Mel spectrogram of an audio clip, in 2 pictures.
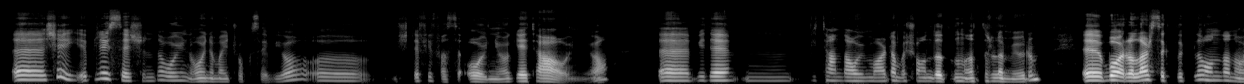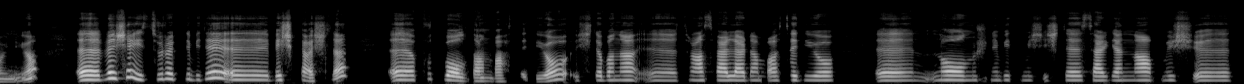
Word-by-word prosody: Iıı, 215 0 +3
şey 235 - -4
PlayStation'da 195 -7 -5
oyun 185 -1 -9
oynamayı 135 -2 -8
çok 125 - -25
seviyor. 195 - -11
Iıı, 170 -1 -11 0.2
işte 160 -10 -15
FIFA 155 -7 -18
s 120 - -17
oynuyor, 125 -1 -5
GTA 150 - +2
oynuyor. 70 -3 -11 0.5
Eee, 175 -1 +1
bir 185 0 -14
de, 185 0 +4
ımm, 170 0 -22 0.2
1 180 - -25
tane 175 -1 -6
daha 170 -1 -1
oyun 165 -1 -8
vardı 160 +4 -3
ama 160 -3 -11
şu 160 0 -11
anda 155 -1 0
adını 155 0 -2
hatırlamıyorum. 145 - -4 0.4
Eee, 185 0 +10
bu 200 - +12
aralar 180 +3 +9
sıklıkla 190 0 -6
ondan 190 -4 -3
oynuyor. 130 -3 -4 0.5
Iıı, 210 +2 +7
ve 280 0 +7
şey 285 -5 +3
sürekli 245 +1 -4
bir 215 - -12
de, 275 - 0 0.2
eee, 210 -2 0
Beşiktaşlı, 205 - -1 0.4
eee, 210 0 +3
futboldan 175 - 0
bahsediyor. 140 - -2
İşte 195 +2 -8
bana, 200 0 0
ııı, 185 0 -6
transferlerden 195 0 0
bahsediyor. 195 0 -3 0.4
Eee, 185 +1 0
ne 190 +3 -14
olmuş? 200 -1 +1
Ne 195 0 -16
bitmiş? 195 -2 -15
İşte 195 +2 -5
Sergen 190 0 -2
ne - - -7
yapmış? 195 0 -2
Iıı, 185 0 -5
185 Hz, 145 wpm, -23 LUFS, 165-200 Hz, 0.5 s, bu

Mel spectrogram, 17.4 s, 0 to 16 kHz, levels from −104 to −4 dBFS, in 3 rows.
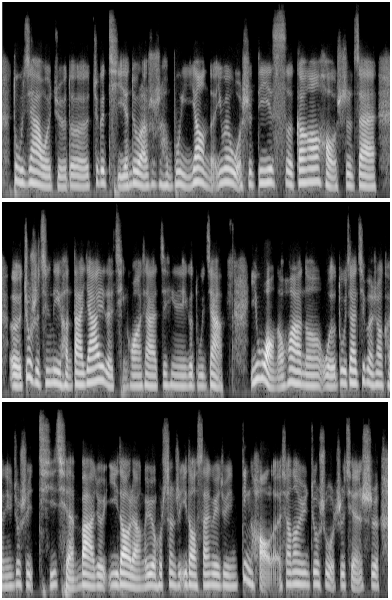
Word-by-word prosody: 度 220 -4 0
假， 195 -2 +2
我 150 -2 0
觉 145 -1 -6
得 150 -1 -2
这 210 - -9
个 200 - +1
体 145 -4 -6
验 155 +1 0
对 195 - 0
我 175 - +4
来 150 - +1
说 180 +3 -8
是 175 0 -8
很 160 -2 -6
不 185 +2 -2
一 150 -3 -6
样 215 -5 +4
的。 - - -9
因 190 +4 -4
为 215 - +3
我 195 - 0
是 185 - -5
第 200 +4 -3
1 210 - +3
次， 190 -3 -4
刚 205 +4 +4
刚 220 +1 +4
好 150 -8 0
是 165 +2 -4
在 150 -2 +1 0.3
呃， 155 -1 +3
就 285 - +1
是， 200 -7 -1
经 200 +4 -3
历 190 -3 +1
很 160 -3 -3
大 180 -1 +4
压 210 +5 +5
力 235 - +3
的 155 -6 -1
情 135 -2 -12
况 155 0 -2
下， 155 -3 0
进 170 +2 -8
行 165 -2 -6
的 155 - -4
一 - - -6
个 160 0 -3
度 155 0 -8
假。 165 +1 0 0.4
以 225 +5 0
往 245 - +7
的 140 +3 -4
话 200 0 +4
呢， 160 -3 -2
我 155 -1 -1
的 - - +1
度 200 -1 -1
假 200 0 +3
基 225 +5 -6
本 195 -4 -1
上 175 -1 -1
肯 150 -3 -7
定 155 +1 -7
就 185 +1 -5
是 170 -2 -5
提 170 +2 -6
前 130 -4 -1
吧， 165 -4 +7
就 155 -1 0
1 170 +1 -4
到 170 -3 +7
2 135 -1 0
个 150 - -5
月， 165 -1 +3
或 160 - -6
者 - - -11
甚 180 -3 -4
至 165 - -6
1 175 - -4
到 170 -3 +3
3 170 +2 -2
个 170 - -1
月 165 - 0
就 165 0 -5
已 - - -2
经 155 +1 -7
定 240 -7 -3
好 175 - +1
了。 - - -8
相 185 -1 -3
当 185 -1 0
于， 175 - -4
就 185 +1 -4
是， 175 - -7
我 - - -4
之 165 - -4
前 125 -6 -5
是 160 0 -1
170 Hz, 325 characters per minute, -24 LUFS, 155-190 Hz, 0.4 s, 往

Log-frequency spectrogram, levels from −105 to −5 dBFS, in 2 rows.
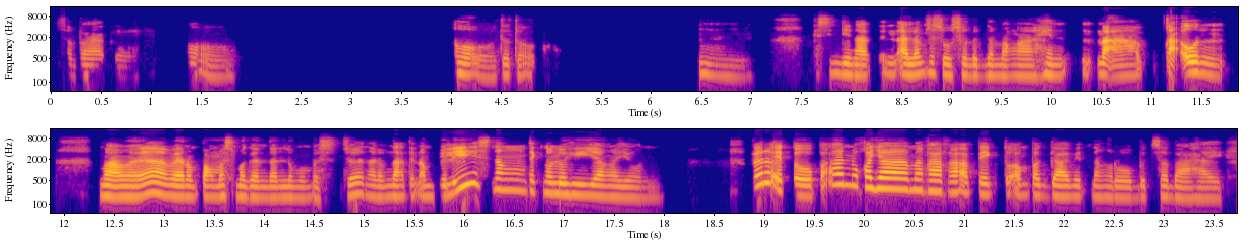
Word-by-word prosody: Sabagay, 165 -3 -14 0.6
oo. 155 -3 -16 2.2
Oo, 150 -5 -7
totoo. 170 -1 -12 1.7
Mm, 160 -5 -17 0.6
kasi 195 - -10
hindi 185 -1 -4
natin 170 +2 -2
alam 180 +1 +2
sa 200 - -9
susunod 165 -2 -6
na 165 - -7
mga 165 0 -7
hen 170 -1 -6 0.4
na 165 -2 +4 0.2
taon, 190 -5 +4 0.7
mamaya 180 +4 +5
meron 175 -1 +2
pang 175 0 0
mas 180 +1 -4
magandang 170 -1 -6
lumabas 165 -1 -10
diyan. 210 +1 -4
Alam 175 -1 -8
natin 180 +1 -4
ang 175 0 -6
bilis 325 - +4
ng 270 -2 -1
teknolohiya 205 -6 -2
ngayon. 165 -1 -12 0.9
Pero 375 +5 +5
eto, 185 -7 +2
paano 385 - +1
kaya 295 -3 +6
makakaapekto 230 -6 -1
ang 195 +2 -6
paggamit 180 -2 -4
ng 170 -1 -11
robot 165 0 -11
sa 175 - -7
bahay 155 -2 -9
175 Hz, 105 wpm, -22 LUFS, 165-200 Hz, 2.2 s, kaya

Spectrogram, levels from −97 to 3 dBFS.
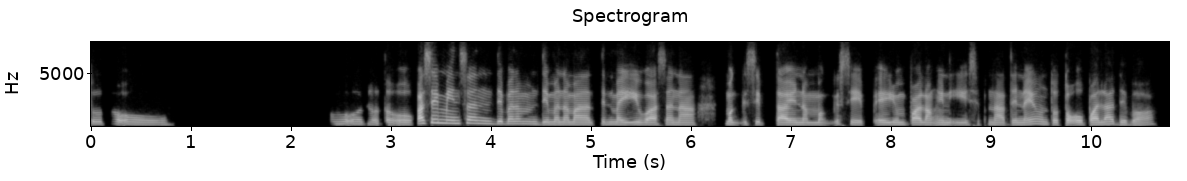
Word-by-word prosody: Totoo. 200 -3 -5 1.6
Oo, 220 0 -5
totoo. 200 -1 -3
Kasi 320 +5 +7
minsan 285 -2 +2
'di 235 - +4
ba 235 - +3
nam 235 -2 -1
'di 210 - -1
ma 205 - +1
naman 205 -1 +3
natin 210 -1 -6
maiiwasan 200 +1 +2
na - - +2 0.4
mag-isip 205 0 -3 0.2
tayo 190 -1 +6
ng 185 -1 -1 0.2
mag-isip, 180 -2 -5
eh, 190 0 +1
yun 195 +1 -1
palang 195 -1 +3
iniisip 180 -2 -5
natin 185 -1 -2
na 210 - +2
yun 220 -3 -3
totoo 185 -2 0
pala, 195 +4 +3
'di 185 -4 -5
ba? 170 +4 -4
200 Hz, 160 wpm, -22 LUFS, 190-215 Hz, 1.6 s, Kasi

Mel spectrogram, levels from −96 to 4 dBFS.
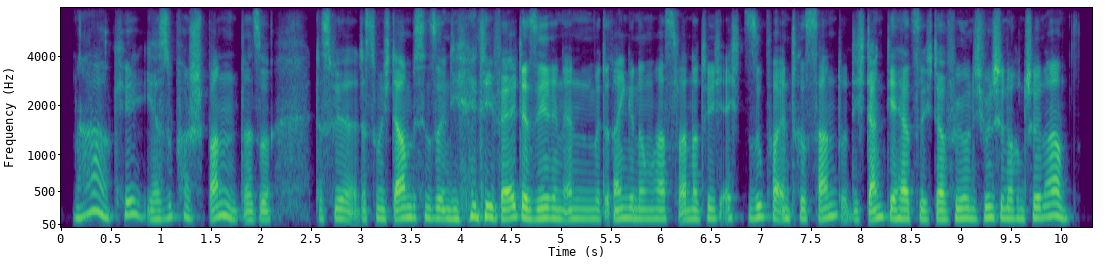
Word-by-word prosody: Ah, 190 +8 -1
okay, 175 +5 -3
ja 120 0 -3
super 150 +4 -4
spannend. 135 -1 -1
Also, 115 0 -1 0.5
dass 125 -1 -3
wir 125 -3 -1
dass 120 - -6
du - - -4
mich 125 -1 -1
da 125 - +6
'n 140 - +2
bisschen 140 0 -2
so 135 0 0
in 125 - 0
die 125 -1 -1
in 155 -2 +3
die 145 -2 +2
Welt 130 +5 +4
der 140 -3 +7
Serienenden 130 -1 +1
mit 125 -1 -5
reingenommen 125 0 0
hast, 125 0 -2
war - - +1
natürlich 125 +1 -3
echt 140 +1 -7
super 150 +3 0
interessant 130 +4 -1
und - - -8
ich 115 0 -5
danke 150 - +3
dir 130 - +4
herzlich 125 -2 +2
dafür 120 +3 +2
und 130 - -1
ich 125 - -4
wünsche 145 -1 +3
dir 130 - 0
noch 125 - -3
'n 125 - -4
schönen 140 +3 +1
Abend. 155 -4 +1
130 Hz, 255 wpm, -23 LUFS, 125-145 Hz, 0.5 s, der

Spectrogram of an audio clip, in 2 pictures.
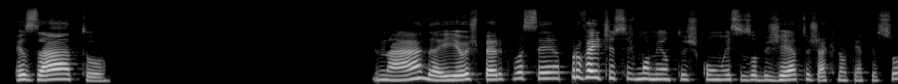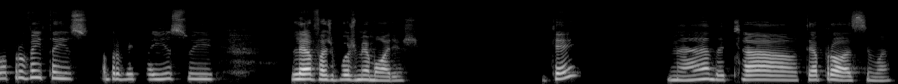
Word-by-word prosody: Exato. 220 -5 +3 2.6
Nada 215 +2 +2
e 200 +1 +1
eu 210 +3 +5
espero 240 -1 +1
que 235 - -32
você 280 0 -4 0.2
aproveite 315 +1 +2
esses 270 -2 -7
momentos 235 -3 -3
com 220 -3 -5
esses 215 -2 -7
objetos, 210 +2 -2
já 180 -1 -5
que 185 - -29
não 195 -1 -8
tem 185 0 -12
a - - -13
pessoa, 185 +9 -7
aproveita 310 +1 -3
isso, 270 -1 -6
aproveita 240 -1 -5
isso 255 +2 -5
e 245 -1 -5 0.8
leva 240 -1 +8
as 220 - 0
boas 215 +1 -1
memórias. 185 -3 -2 1.2
Ok? 180 - -26 1.1
Nada, 210 +3 -1
tchau, 210 -2 +1
até 195 +2 -7
a - - +2
próxima. 185 -5 0
225 Hz, 115 wpm, -22 LUFS, 205-245 Hz, 2.6 s, leva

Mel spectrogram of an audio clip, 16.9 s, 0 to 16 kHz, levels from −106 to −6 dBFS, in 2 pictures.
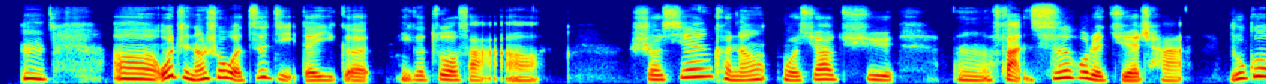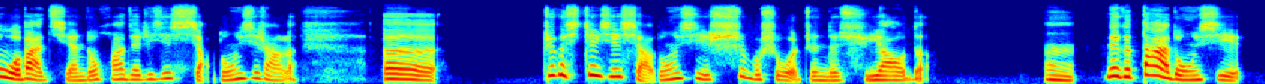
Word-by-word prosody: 嗯， 255 -3 +5 0.4
呃， 235 -3 +5
我 - - +7
只 295 - +2
能 225 +1 +5
说 300 +4 +2
我 270 - +6
自 315 +2 0
己 195 -10 -6
的 170 - +1
一 175 0 -3
个 165 - -1 0.2
一 - - -6
个 190 - -4
做 195 +1 +2
法 190 - -5
啊， - - -5 0.6
首 210 - -1
先 320 +10 +2
可 255 -8 -1
能 195 +3 -1
我 180 -4 +1
需 175 - -10
要 220 0 +4
去， 205 -3 -3 0.4
嗯， 185 -3 -4
反 225 - +2
思 265 +9 +3
或 285 -1 +3
者 195 - +5
觉 170 -1 +2
察， 160 -1 -6 0.3
如 230 +3 +3
果 350 +6 +4
我 255 -8 +7
把 235 -2 +3
钱 170 -1 -8
都 190 +3 -3
花 215 0 -4
在 210 -1 -4
这 220 - -6
些 245 +3 -3
小 255 - -7
东 190 +6 -1
西 255 +1 -4
上 220 - -6
了， - - -9 0.5
呃， 220 -5 +3 0.7
这 395 - 0
个 420 - +4
这 410 -2 +4
些 340 -1 0
小 330 - -5
东 205 +5 -1
西 255 -5 -4
是 275 +10 -5
不 250 - -3
是 215 - -9
我 170 - -3
真 180 -1 -7
的 170 - -4
需 180 +2 -6
要 190 -1 +1
的？ - - -7 0.7
嗯， 195 -5 0 0.2
那 355 +2 +4
个 335 - +4
大 380 -4 +5
东 200 -4 +1
西 190 -5 -3
215 Hz, 250 characters per minute, -20 LUFS, 185-260 Hz, 0.7 s, 我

